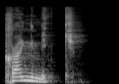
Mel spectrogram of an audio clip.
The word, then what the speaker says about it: Rangnick: Där det var, dels så var det en tysk då som rättade mig i hur man uttalar det. Mm. Så det är Ralf Ran Rangnick ska man uttala det.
